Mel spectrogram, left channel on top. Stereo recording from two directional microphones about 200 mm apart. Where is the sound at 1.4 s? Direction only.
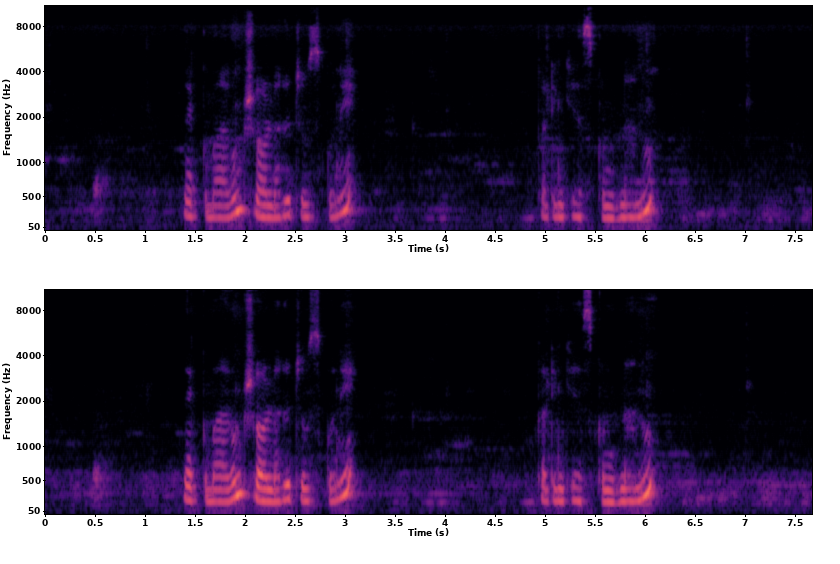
Centre (ahead or behind).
